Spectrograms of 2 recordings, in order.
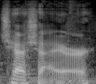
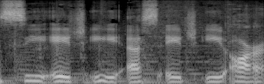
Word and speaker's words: Cheshire: It's not Cheshire. It's not, like we said in last week's episode. Yeah. It's not. So now I have it spelled Chesher every time it's mentioned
